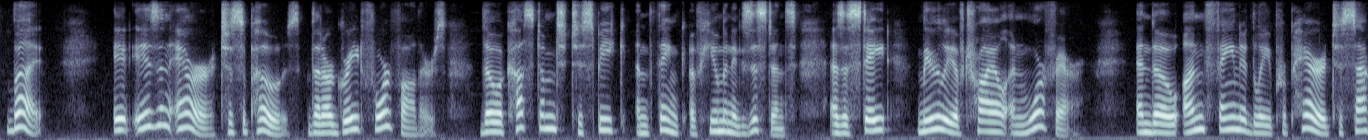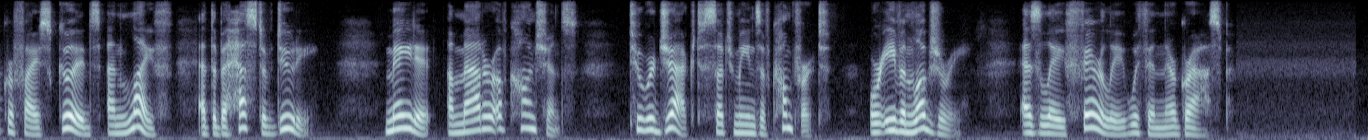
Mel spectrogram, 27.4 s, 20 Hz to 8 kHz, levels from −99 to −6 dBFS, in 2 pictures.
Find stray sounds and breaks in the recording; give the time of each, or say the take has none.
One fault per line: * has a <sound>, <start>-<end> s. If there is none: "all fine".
all fine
